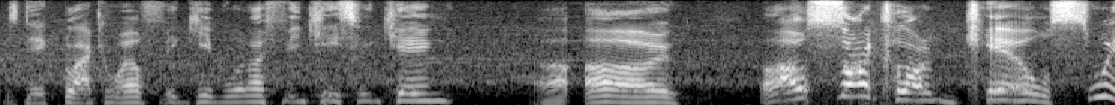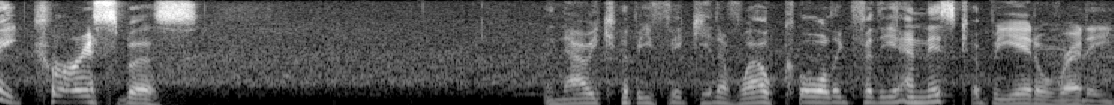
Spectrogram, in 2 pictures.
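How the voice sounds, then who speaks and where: A man doing excitable play-by-play wrestling commentary, breaking into loud exclamations. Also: a little high, normal speed, few pauses, highs cut off, a little hiss or hum.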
